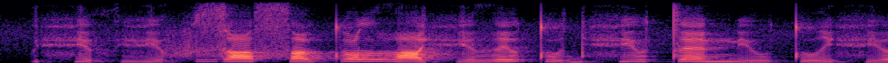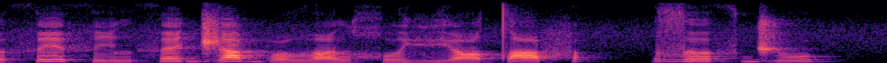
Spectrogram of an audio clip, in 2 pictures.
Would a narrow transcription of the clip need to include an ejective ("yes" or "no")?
no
